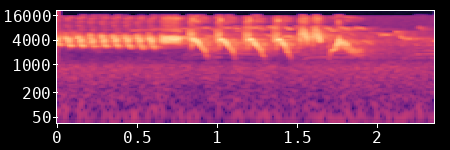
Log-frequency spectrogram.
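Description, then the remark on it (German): A common chaffinch sings a bright song in early spring: a rapid run of repeated chirps that accelerates into descending trilled notes and ends with a flourish, with no talking. “Das ist jetzt der Buchfink.”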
